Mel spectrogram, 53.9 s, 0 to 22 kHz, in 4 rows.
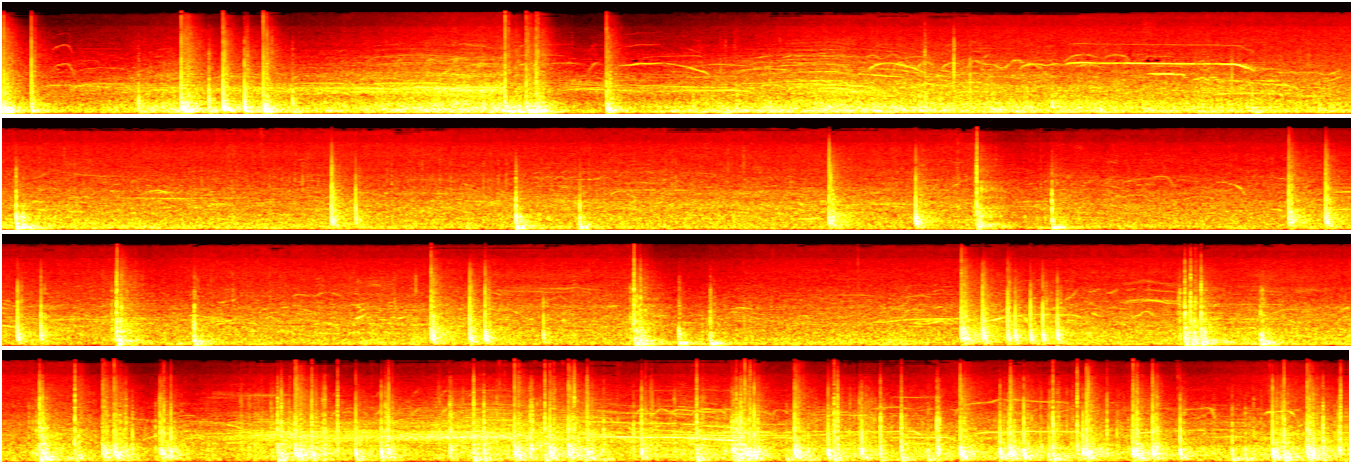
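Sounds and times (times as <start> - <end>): fireworks bursting with sharp bangs: 0.0 - 53.9
falling whistling tone: 3.6 - 13.1, 18.8 - 20.6, 24.0 - 27.1, 31.8 - 33.2, 35.3 - 40.5, 42.2 - 53.9.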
